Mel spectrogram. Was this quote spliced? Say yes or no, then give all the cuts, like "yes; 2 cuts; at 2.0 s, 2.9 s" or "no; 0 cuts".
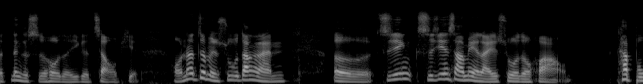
no; 0 cuts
